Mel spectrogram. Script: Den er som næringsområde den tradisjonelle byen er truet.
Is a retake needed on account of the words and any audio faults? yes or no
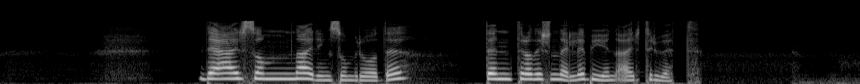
yes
